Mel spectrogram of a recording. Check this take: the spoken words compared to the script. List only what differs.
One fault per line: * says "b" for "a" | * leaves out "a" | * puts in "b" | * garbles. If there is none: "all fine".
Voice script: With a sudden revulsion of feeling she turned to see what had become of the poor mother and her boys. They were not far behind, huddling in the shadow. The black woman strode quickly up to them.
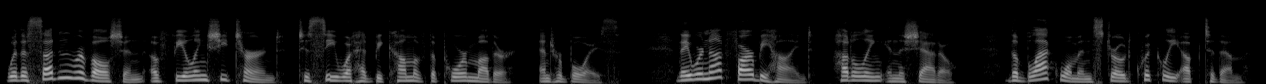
all fine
